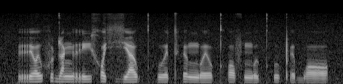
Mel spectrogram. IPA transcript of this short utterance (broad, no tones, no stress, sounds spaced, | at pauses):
rʲ ɔ e̯ xʷ ɘ ɖ a ŋ r i x ɔ sʲ zʲ a o̯ kʷʰ ɘ tʰ ɘ ŋʷ e o̯ kʰ ɔ f ŋʷ i kʷʰ e pʼ ɘ b ɔ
